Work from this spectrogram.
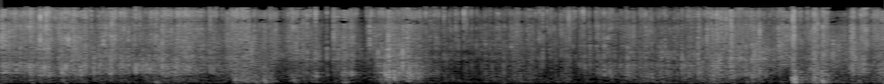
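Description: Fingertips with painted nails press, flex and rub the thin clear plastic film sealing a flat Easter multipack of nine foil-wrapped milk chocolate bars on sticks, lying on a blue table, then turn the pack over. A steady stream of bright, dry crinkling and crackling fills the clip with almost no low end, rising and falling as the film is worked. The pack stays closed and full.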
